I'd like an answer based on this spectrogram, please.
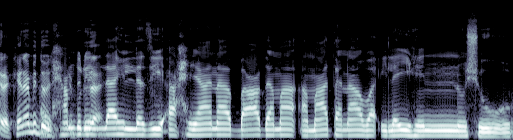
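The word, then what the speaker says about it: الذي: کوشش کر لیں کہ اس کی تلفظ بھی ہمارے ہاں ادائیگی پہ آپ تھوڑا سا توجہ فرمائیں. الحمدللہ الذی اطعمنا.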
